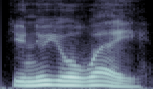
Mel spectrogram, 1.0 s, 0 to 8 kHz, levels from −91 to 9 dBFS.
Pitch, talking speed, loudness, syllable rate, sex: 125 Hz, 250 wpm, -12 LUFS, 4.8 syllables/s, male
